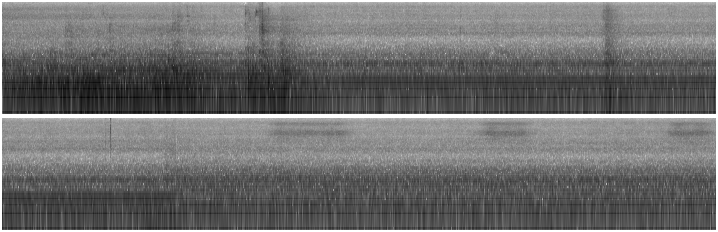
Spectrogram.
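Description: Kintetsu local train at a station platform. A loud rushing clatter ends in a sharp knock about two seconds in, and a steady hum of the stopped train follows.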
